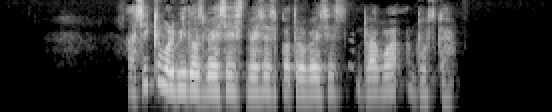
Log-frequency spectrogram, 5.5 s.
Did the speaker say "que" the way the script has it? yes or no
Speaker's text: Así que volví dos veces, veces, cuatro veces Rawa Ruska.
yes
